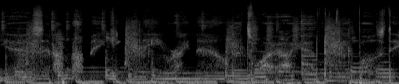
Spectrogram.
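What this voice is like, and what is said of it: Whispering. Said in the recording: “stop whispering? ... cancel the whispering”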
